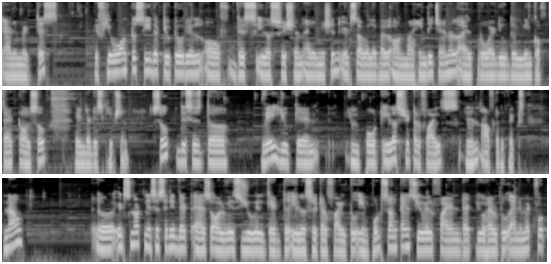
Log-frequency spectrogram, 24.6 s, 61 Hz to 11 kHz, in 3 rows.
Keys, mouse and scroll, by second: 5.1 click, 11.4 click, 15.9 ctrl+z, 16.8 ctrl+z.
